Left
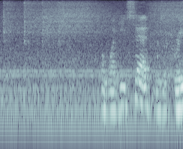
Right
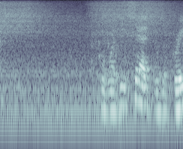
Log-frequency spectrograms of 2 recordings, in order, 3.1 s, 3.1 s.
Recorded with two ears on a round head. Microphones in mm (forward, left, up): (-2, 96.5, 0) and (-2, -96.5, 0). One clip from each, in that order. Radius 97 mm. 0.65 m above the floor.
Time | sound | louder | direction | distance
1.7 | a man speaking | right 2 dB | 5° right (ahead or behind) | 1.7 m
